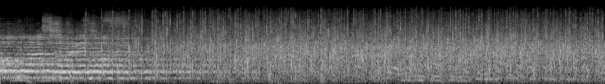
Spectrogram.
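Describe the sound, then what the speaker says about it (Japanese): Big applause for the players at a Japanese football club's crowdfunding thank-you day event, a loud, continuous crowd clapping that rises under a fading voice at the start and then carries on alone. "それでは選手の皆さんに今一度大きな拍手をお願いします。"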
